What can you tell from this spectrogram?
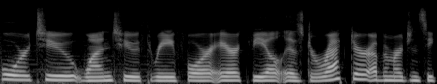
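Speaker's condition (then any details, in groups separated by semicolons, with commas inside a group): No condition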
